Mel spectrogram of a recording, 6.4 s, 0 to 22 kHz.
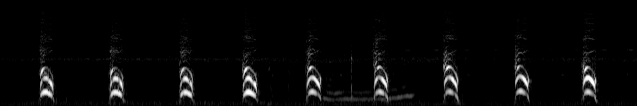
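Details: Lure recording of a greater painted-snipe for bird surveys: nine short arched hoots, regular at roughly 0.7-second intervals, with a quiet drawn-out lower note partway through.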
